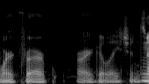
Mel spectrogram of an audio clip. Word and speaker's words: Galatians: It's good time up in here discussing Galatians. That's not easy to say. – Discussing Galatians.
